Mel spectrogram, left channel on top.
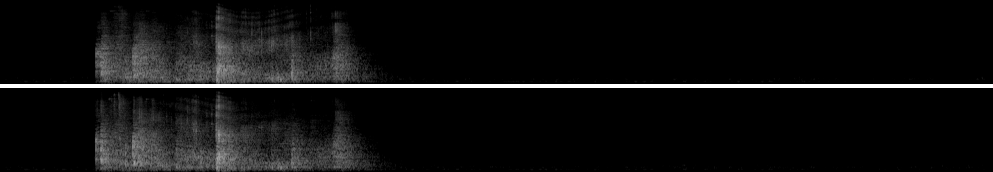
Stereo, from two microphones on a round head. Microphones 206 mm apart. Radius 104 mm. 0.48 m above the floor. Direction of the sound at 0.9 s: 35° right (ahead or behind).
